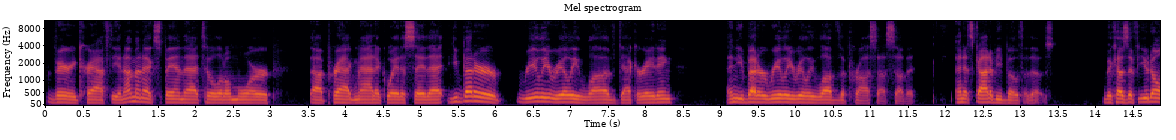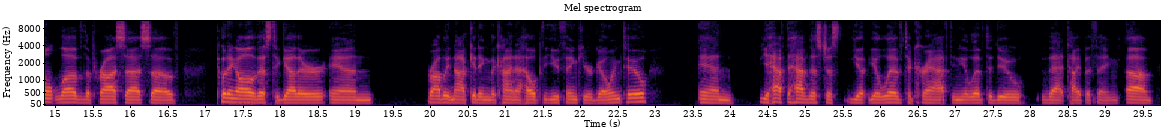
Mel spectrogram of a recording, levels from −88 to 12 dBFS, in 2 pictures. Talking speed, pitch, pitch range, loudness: 185 wpm, 120 Hz, 115-130 Hz, -25 LUFS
